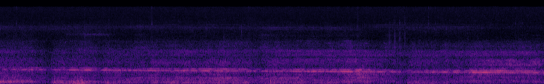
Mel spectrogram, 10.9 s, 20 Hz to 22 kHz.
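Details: Spirit Airlines Airbus A319-132 N508NK, flight FLL–DTW, in the cabin: a steady whistle around 700 Hz over the cabin roar. This is the normal fuel over-pressure protector (FOPP) whistle.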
